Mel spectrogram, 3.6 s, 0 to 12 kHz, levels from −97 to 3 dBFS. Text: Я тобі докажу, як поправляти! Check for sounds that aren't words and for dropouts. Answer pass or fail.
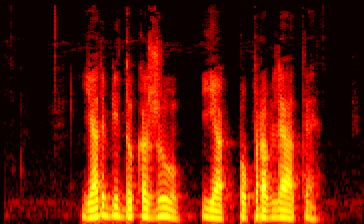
pass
